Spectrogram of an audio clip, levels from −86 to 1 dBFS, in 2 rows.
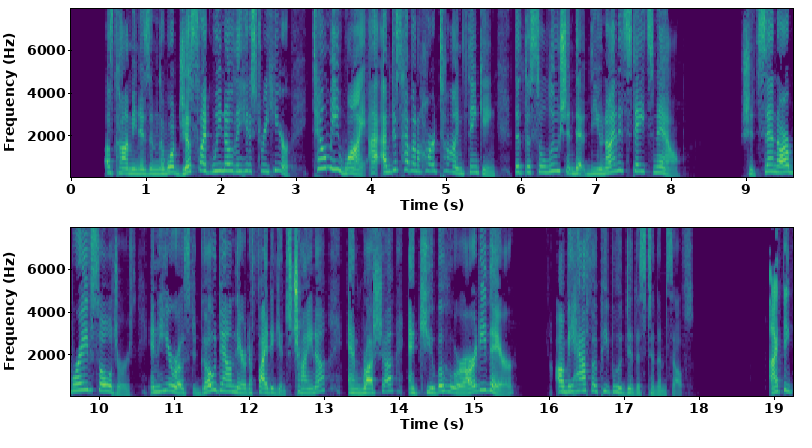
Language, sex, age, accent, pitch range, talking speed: English, female, 50-69, American, 195-260 Hz, 200 wpm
